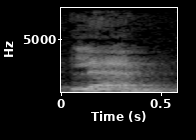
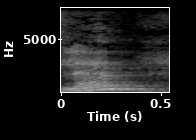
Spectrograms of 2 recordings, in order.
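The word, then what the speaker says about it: لام: So this letter is called lam. The name of this letter is lam, and the pronunciation is la. It gives the same sound and nearly the same shape as the L in English.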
